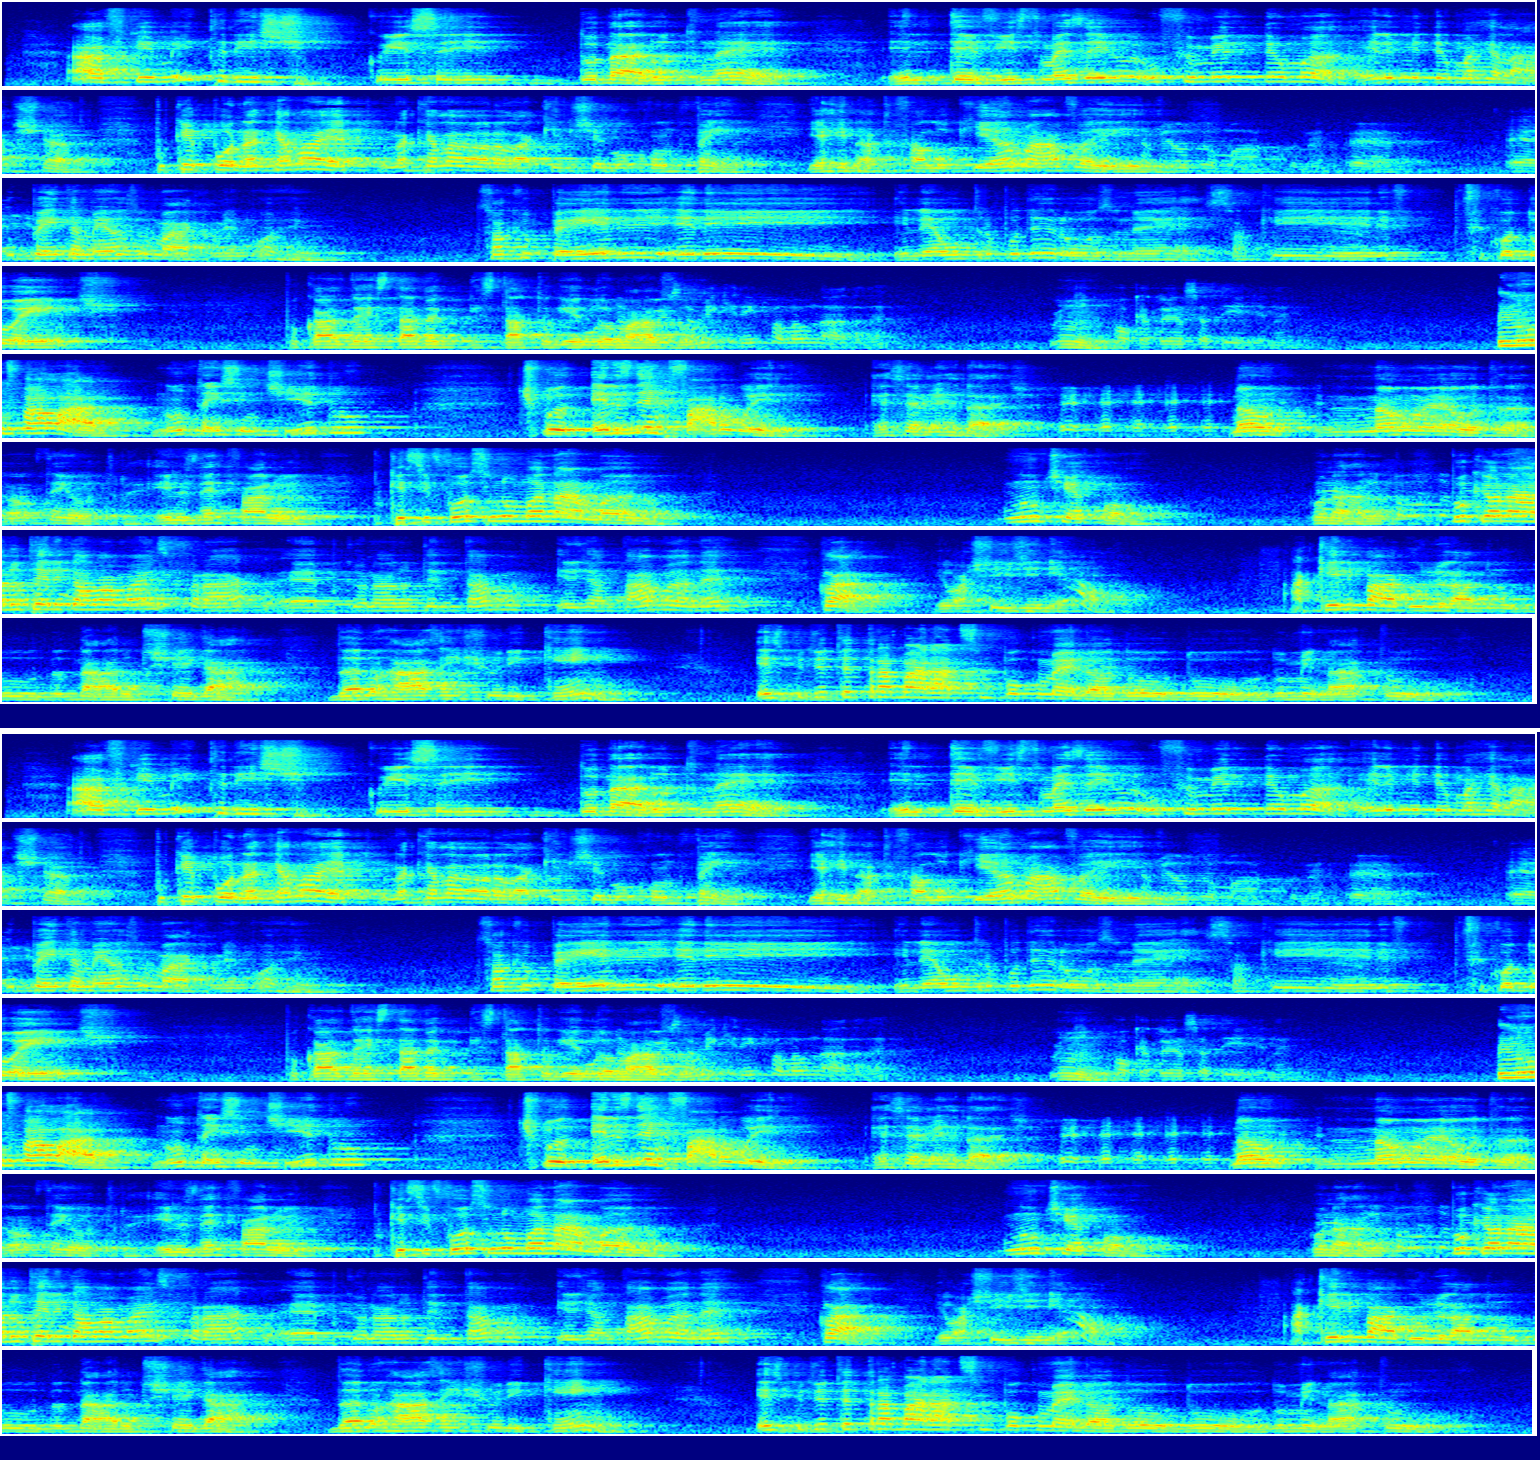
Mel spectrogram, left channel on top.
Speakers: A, on the right; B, on the left.
A: Ah, eu fiquei meio triste com isso aí do Naruto, né? Ele ter visto, mas aí o, o filme ele deu uma, ele me deu uma relaxada. Porque, pô, naquela época, naquela hora lá que ele chegou com o Pen e a Renata falou que amava
B: O Pen
A: ele.
B: também é o Zomaco, né? É. É, ali-
A: O Pen também é Uzumaki,
B: <laughs>
A: mas morreu. Só que o Pen ele ele ele é ultra poderoso, né? Só que ele
B: é.
A: ficou doente por causa da estada- estátua Gedomazo.
B: Outra coisa também que nem falaram nada, né? Porque,
A: Hum.
B: qual que é a doença dele, né?
A: Não falaram, não tem sentido. Tipo, eles nerfaram ele. Essa
B: É,
A: é a verdade.
B: <laughs>
A: Não, não é outra, não tem outra. Eles nerfaram ele. Porque se fosse no mano a mano, não tinha como pro
B: é
A: Naruto.
B: nem falam também
A: Porque
B: por
A: o Naruto
B: que que
A: ele
B: colocam,
A: tava
B: fizeram
A: mais
B: isso,
A: fraco.
B: velho.
A: É, porque o Naruto ele tava, ele já tava, né? Claro, eu achei genial. Aquele bagulho lá do, do, do Naruto chegar dando rasa em Shuriken, eles
B: Hum,
A: podiam ter trabalhado isso um pouco melhor do, do, do Minato,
